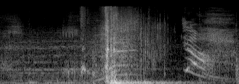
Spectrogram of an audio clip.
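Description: A heavy blow strikes a body with a thud.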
